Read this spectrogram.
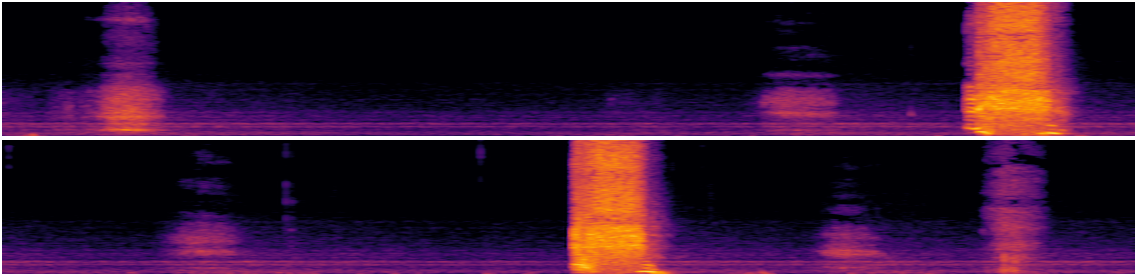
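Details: Two loud sneezes among softer nasal snorts and nose-blowing in a quiet room with a steady hum, from a person who says they are now sick; a sneezing and nose-blowing bout.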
